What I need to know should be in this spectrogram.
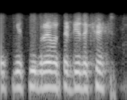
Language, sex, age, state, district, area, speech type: Odia, male, 60+, Odisha, Gajapati, rural, conversation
